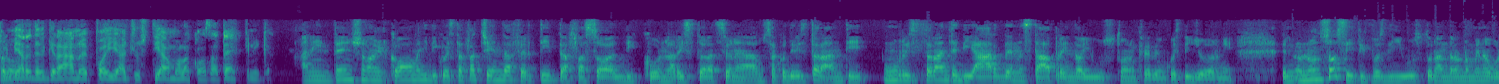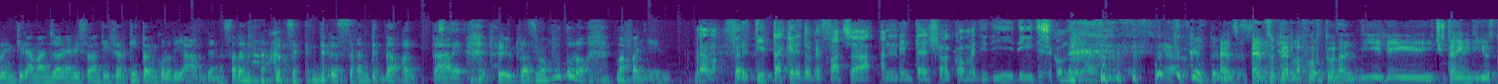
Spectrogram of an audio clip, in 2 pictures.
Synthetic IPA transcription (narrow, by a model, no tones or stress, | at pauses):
pɾemjaɾed̪elɡɾaːnoepːɔjad͡ʒːust̪jaːmolakɔːzat̪ɛknikḁ | anːint̪ɛnʃonalkɔmeɲid̪ikwest̪afat͡ʃːɛnd̪afert̪it̪afasɔld̪ikʰonlaɾist̪oɾat̪sːjoːneaunsakːod̪iɾist̪oɾant̪iunrist̪oɾant̪ed̪iard̪enst̪aːpɾɛnd̪oajust̪onkɾeːd̪oiŋkwest̪id͡ʒorni | nnonsɔseit̪ifːoːzid̪ijust̪onand̪ɾanːomeːnovolent̪jːɾiamːand͡ʒaɾenejɾist̪oɾant̪ifert̪it̪ːaoiŋkwelːod̪iard̪ensaɾɛbːeeunakɔːzaint̪eɾesːant̪ed̪avalut̪aːɾepʰeɾilpɾɔsːimofut̪uːɾomafːanːjɛnt̪e̥bɛmafert̪it̪ːakɾeːd̪okefːat͡ʃːaanint̪ɛnʃonalkɔmed̪id̪id̪id̪isekondonɔː | kwest̪opɛnsopɛnsoperlafort̪uːnad̪id̪ejt͡ʃit̪ːad̪iːnid̪ijust̪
